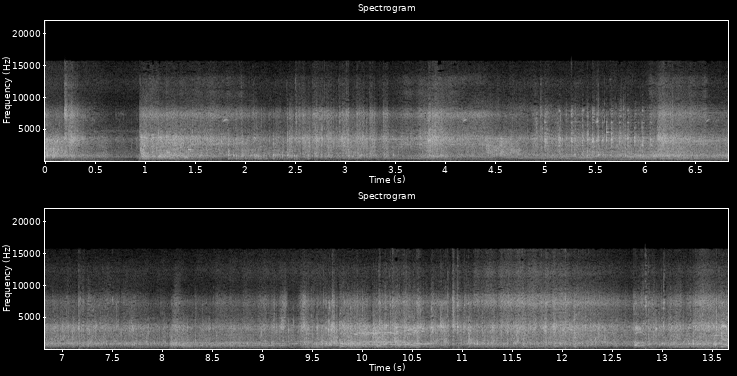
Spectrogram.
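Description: Stone walls crumble and rubble crashes down.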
